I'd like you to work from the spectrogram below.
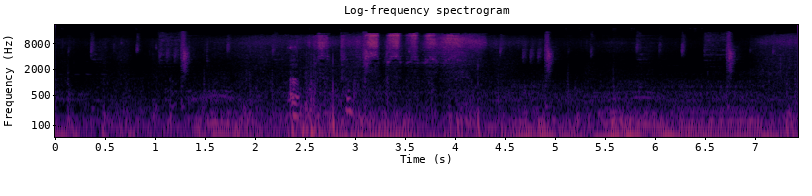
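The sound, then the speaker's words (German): A car engine rumbles steadily as the driver slowly maneuvers the car out of a parking space while other cars wait, one directly behind, with a few brief clunks and faint background noise over the low drone. “Wartet gut, ich muss kurz aus der Parklücke raus. Die Autos warten schon.”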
